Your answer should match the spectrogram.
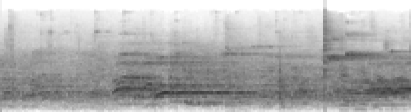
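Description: Handball game on an indoor wooden court: the ball bouncing and shoes squeaking, echoing in a large sports hall. A drawn-out shout rises about a second in, and a brief high squeak comes near the end.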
